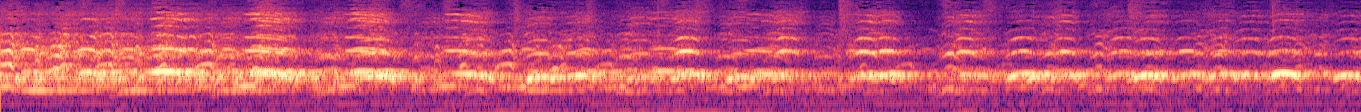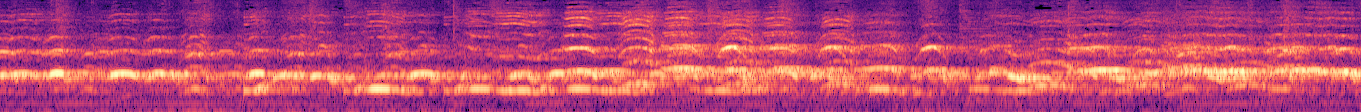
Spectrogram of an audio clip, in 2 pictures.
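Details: Pileated gibbons at a zoo duet, calling back and forth in loud, overlapping hooting notes that rise and fall.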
